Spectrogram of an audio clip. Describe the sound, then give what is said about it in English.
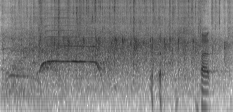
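An audience applauds steadily throughout, a dense wash of clapping with a brief whistle early on and a few voices calling out near the end. “You can applaud if you like.”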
